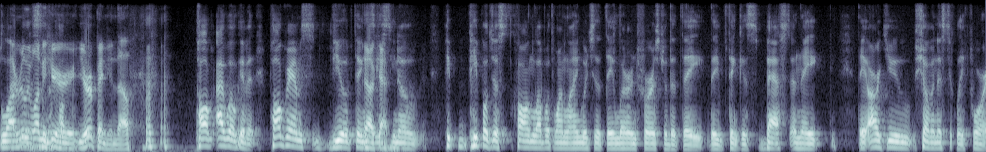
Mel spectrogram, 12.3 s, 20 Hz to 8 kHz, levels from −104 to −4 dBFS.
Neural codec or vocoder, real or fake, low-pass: none; real; 7.2 kHz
